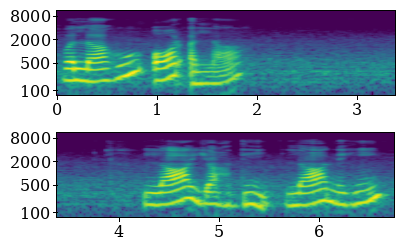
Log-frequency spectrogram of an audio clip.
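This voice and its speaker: A woman teaching a word-by-word translation lesson, saying each word slowly and repeating its meaning. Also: lowish voice, gravelly, a little mellow, lo-fi sound, slight background noise. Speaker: Quran teacher.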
